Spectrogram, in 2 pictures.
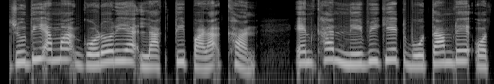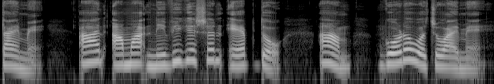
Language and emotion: Santali, neutral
